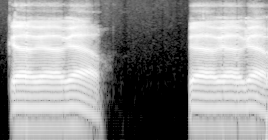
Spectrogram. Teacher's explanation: So what our goal is, we want to weaken that G sound, and we want to lengthen that O sound.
